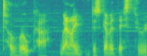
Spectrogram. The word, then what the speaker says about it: tarokka: and an overview of Curse of Strad's famous Teroka reading or recently I found out it should actually be pronounced Taroka and I discovered this through listening to the Istrad audio book.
